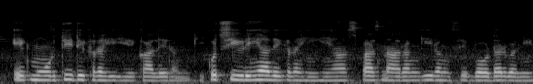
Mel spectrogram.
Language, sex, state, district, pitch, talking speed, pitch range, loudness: Hindi, female, Bihar, Gopalganj, 190 Hz, 235 wpm, 185-200 Hz, -26 LUFS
